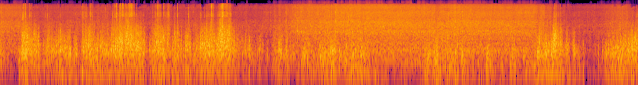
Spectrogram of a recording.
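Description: Hurricane Ophelia's wind roars steadily outdoors in Ireland, battering the microphone with loud, continuous rumbling gusts that barely ease for the whole stretch.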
